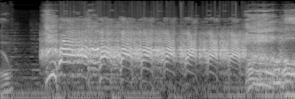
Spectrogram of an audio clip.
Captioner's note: laughing maniacally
